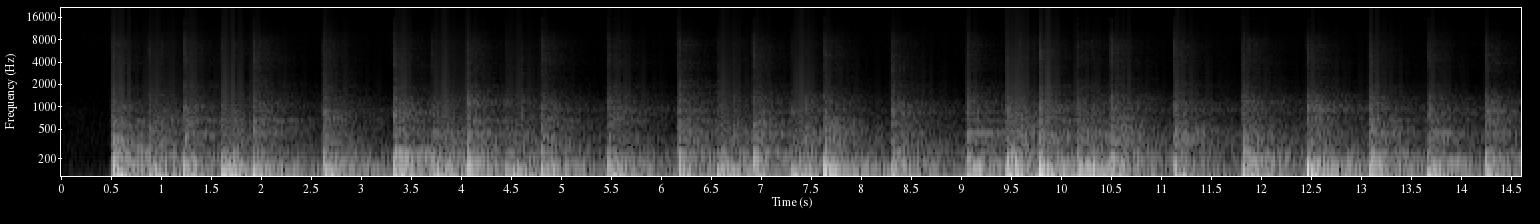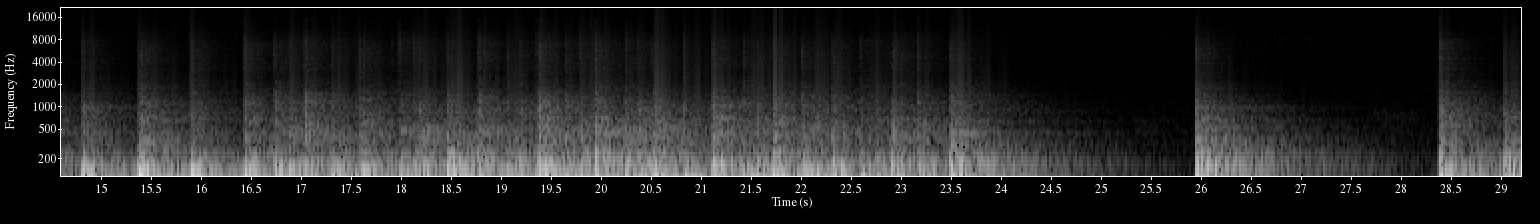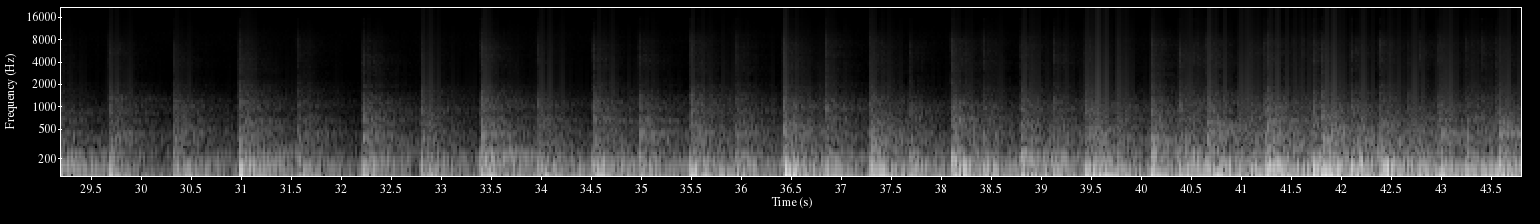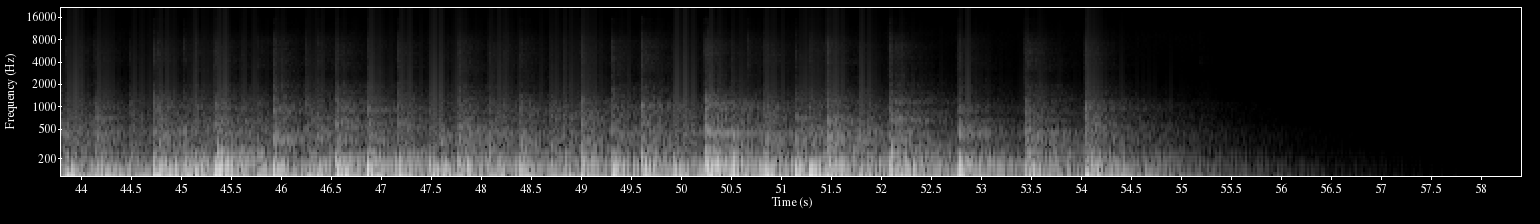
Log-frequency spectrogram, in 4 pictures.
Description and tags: Celtic Drum
A nice Celtic hand drum, recorded using a Samson USB Studio Condenser, and altered in Mixcraft 5. Sound created on the evening of Feb. 11, 2015.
